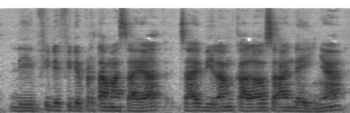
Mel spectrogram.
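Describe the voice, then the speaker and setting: Bright-voiced man hosting a casual vlog. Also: mid-range voice, flat delivery, moderate pace. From Indonesia. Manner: upbeat, greets viewers, reminisces with a friend. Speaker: vlog host. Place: indoors, on the road.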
